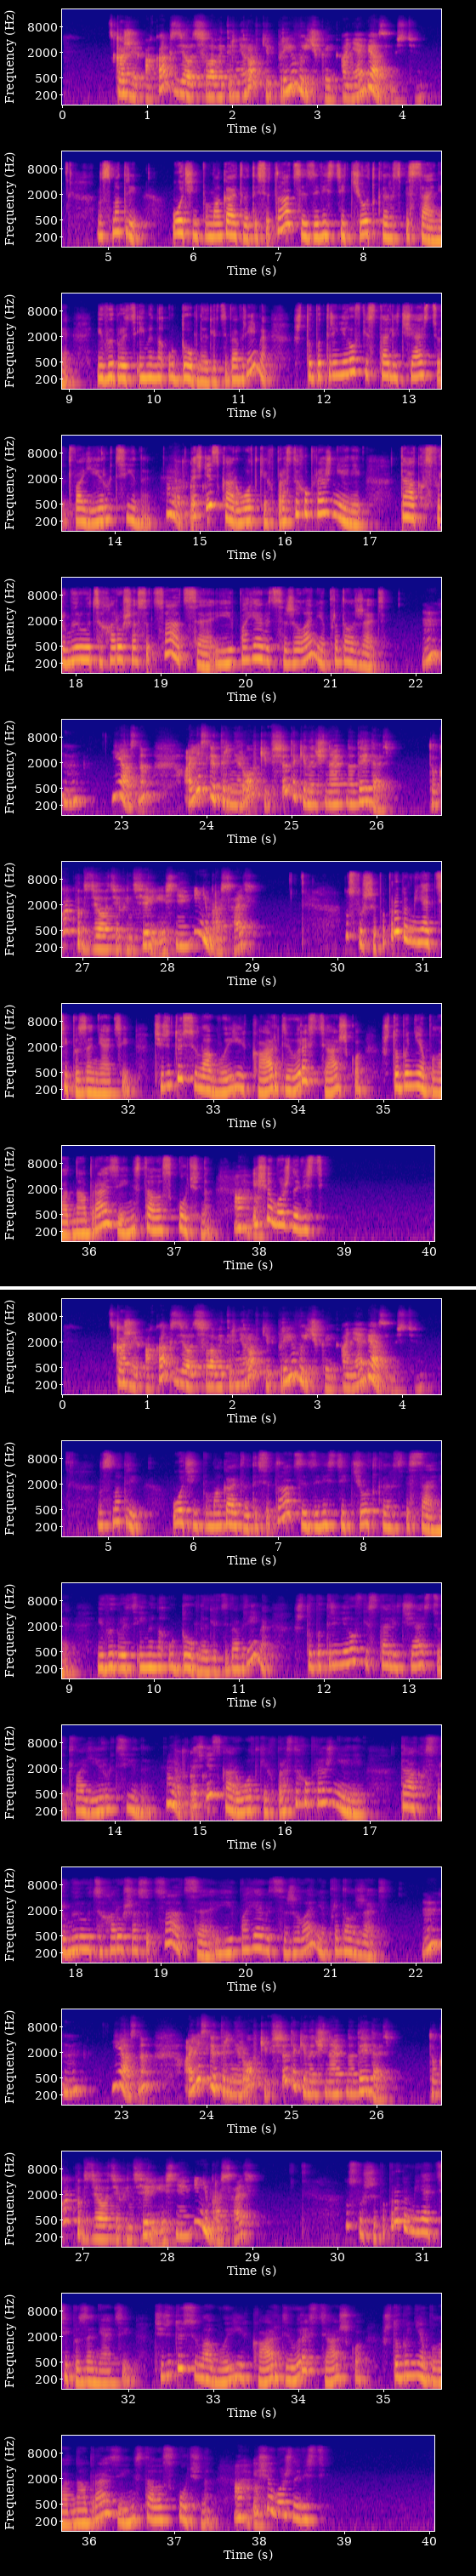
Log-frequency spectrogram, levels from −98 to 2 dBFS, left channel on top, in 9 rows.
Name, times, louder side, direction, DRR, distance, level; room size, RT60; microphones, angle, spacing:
voice 1, 0.6-4.2 14.6-14.8 22.1-22.5 22.9-26.1 26.7-29.0 37.7-38.0, left 1 dB, 10° left, 1.8 m, -29 dB
voice 2, 4.9-5.4 5.8-9.0 9.3-11.5 11.8-14.4 14.9-16.9 17.4-21.5 30.1-32.0 32.3-34.7 35.1-37.4 37.9-38.7, left 3 dB, 90° left, 0.7 m, -28 dB
10.5 x 4.4 x 3.7 m
head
